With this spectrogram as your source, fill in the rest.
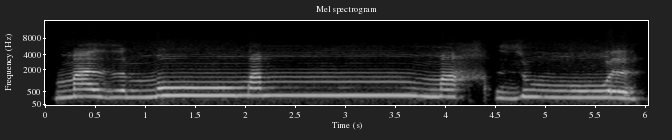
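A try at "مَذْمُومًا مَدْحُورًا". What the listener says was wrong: Bagus, tapi zal sukunnya agak mantul. dari mad ke mu aja dulu. Madmu coba. Jadi kalau perlu gigit-gigit lah tuh lidah. Nggak boleh pokoknya mantul. Mazmu ya. Harokat agak-agak kebalik-balik dikit tadi.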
